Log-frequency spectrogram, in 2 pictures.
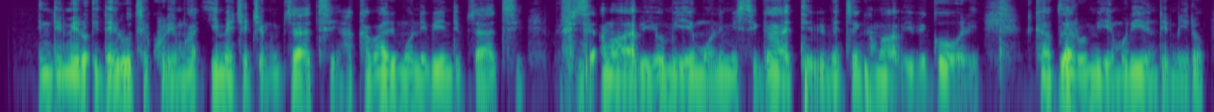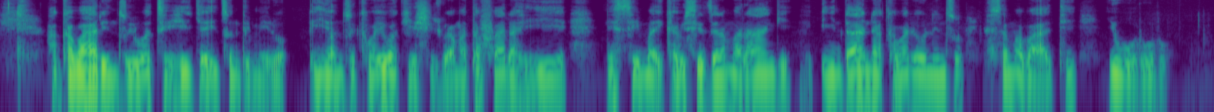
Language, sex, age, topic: Rundi, male, 18-24, agriculture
